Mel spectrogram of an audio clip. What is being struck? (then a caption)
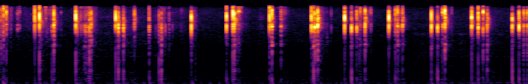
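Rough blue calcite stone tapped with fingernails. A solid, palm-sized chunk of rough, raw blue calcite, held in one hand, is tapped and scratched with long nails. About nineteen short, dry, crisp clicks and scratchy bursts follow one another in an uneven rhythm. The sound is bright and high with almost no low end, and each hit dies away almost instantly.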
